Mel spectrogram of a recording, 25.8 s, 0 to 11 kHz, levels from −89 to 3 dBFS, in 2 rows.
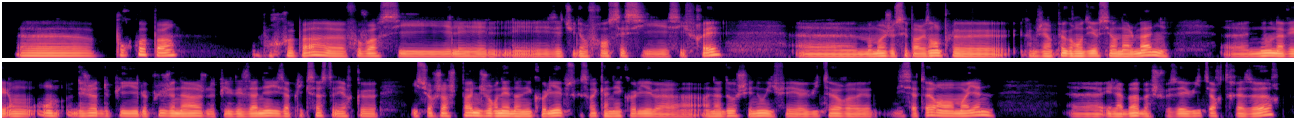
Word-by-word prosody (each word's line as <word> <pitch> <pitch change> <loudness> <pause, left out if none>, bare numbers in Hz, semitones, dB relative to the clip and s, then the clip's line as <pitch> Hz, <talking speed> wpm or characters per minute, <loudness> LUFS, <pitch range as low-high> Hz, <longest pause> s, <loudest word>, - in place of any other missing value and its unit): Heu, 110 -1 +1 0.2
pourquoi 135 +3 -1
pas 120 +2 +3 0.9
pourquoi 105 - -4
pas? 120 +5 +2
Heu, 95 -2 +2
faut 95 +3 -7
voir 100 0 +1
si 90 -2 -1
les 90 -1 0
les 85 +1 -4
études 95 +2 -3
en 90 - 0
France 100 +2 -3
s'y 95 -3 -4
s'y - - -6
feraient. 135 +6 +2 0.8
Heu, 85 -1 -1
mais 85 +1 0
moi, 100 +2 +5
je 100 0 0
sais, - - -3
par 95 - +2
exemple, 105 +2 +3
heu, 90 -2 +1 0.2
comme 95 - -4
j'ai 95 +1 -1
un - - 0
peu 110 - +3
grandi 100 0 +4
aussi 100 +1 -1
en 95 -1 +4
Allemagne, 105 +3 +4 0.6
heu, 90 0 -5
nous, 95 +4 +3
on 110 - +6
avait 95 0 +2
on 95 0 0
on 105 -2 0
déjà 105 +2 0
depuis 100 0 -1
le 95 - -2
plus 110 - -4
jeune 105 -1 +3
âge, 100 0 +3
depuis 95 +1 -4
des 95 0 -1
années, 100 +2 +4
ils 100 -2 +1
appliquent 95 - -6
ça. 110 -3 -2
C'est-à-dire 95 -2 -4
que 95 -2 -3 0.3
ils 100 - -5
surchargent 100 0 -2
pas 120 - 0
une 115 - +6
journée 105 0 +4
d'un 95 -1 +3
écolier. 95 +4 +2
Parce - - -10
que - - -21
c'est - - -11
vrai 105 - -1
qu'un 95 -2 -1
écolier, 95 +1 0
bah, 85 -1 -4
un 90 +1 -2
ado 100 +3 +1
chez 95 -2 -4
nous, 105 +2 +4
il 100 - +1
fait, 95 +1 -5
heu 90 - -1
08:00, 95 +2 -2
heu, 90 -1 -1 0.2
17:00 105 +5 -2
en 105 -2 +4
moyenne. 120 +6 +2 0.8
Heu, 90 -1 -5
et 95 - -2
là-bas, 90 +4 +2
bah, 95 -1 -2
je - - -9
faisais 90 +4 -3
08:00 100 +1 -2
13:00. 100 - 0
95 Hz, 200 wpm, -23 LUFS, 90-105 Hz, 0.9 s, on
